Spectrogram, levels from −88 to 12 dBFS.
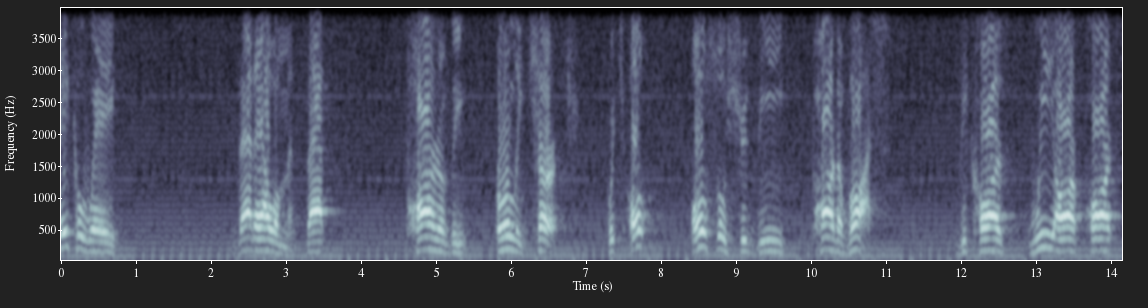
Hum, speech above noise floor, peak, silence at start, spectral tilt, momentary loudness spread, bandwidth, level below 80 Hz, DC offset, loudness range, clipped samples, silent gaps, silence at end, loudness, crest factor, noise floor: none; 26 dB; 0 dBFS; 0 s; -9.5 dB/octave; 16 LU; 4 kHz; -44 dBFS; under 0.1%; 3 LU; under 0.1%; none; 0 s; -10 LUFS; 12 dB; -35 dBFS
